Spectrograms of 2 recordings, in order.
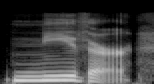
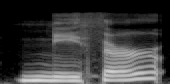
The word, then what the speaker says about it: neither: or either neither or neither and the answer is both are completely correct both pronunciations are standard English neither form is wrong and neither form is more educated or more correct than the other there is a general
